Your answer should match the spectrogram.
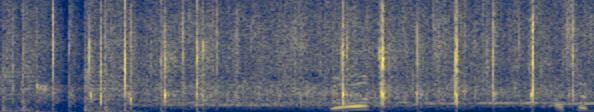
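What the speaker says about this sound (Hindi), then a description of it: "तालियां।" Studio audience applause on a talk show bursts out in sharp scattered claps, with voices and a brief vocal exclamation mixed in over a few seconds.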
